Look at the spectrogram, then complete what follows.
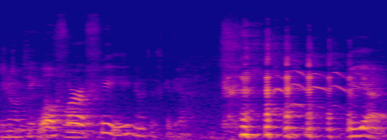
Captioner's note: laughter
